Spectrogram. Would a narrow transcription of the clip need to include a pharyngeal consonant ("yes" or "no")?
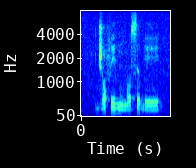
no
